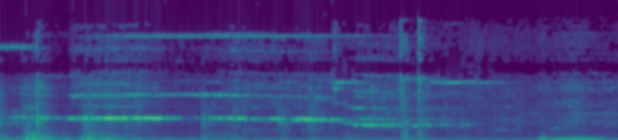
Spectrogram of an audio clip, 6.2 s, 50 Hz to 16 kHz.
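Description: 813-series electric train heard from the cab while braking to a stop. Thin high whines from the drive step down in pitch over a steady low hum, with a few thumps in the first second and one about four seconds in.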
